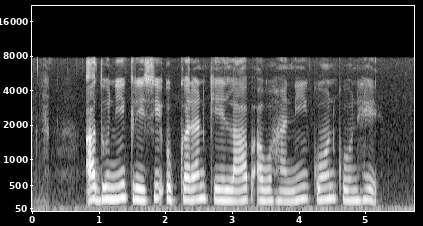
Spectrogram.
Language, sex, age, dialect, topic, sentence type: Chhattisgarhi, female, 46-50, Eastern, agriculture, question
